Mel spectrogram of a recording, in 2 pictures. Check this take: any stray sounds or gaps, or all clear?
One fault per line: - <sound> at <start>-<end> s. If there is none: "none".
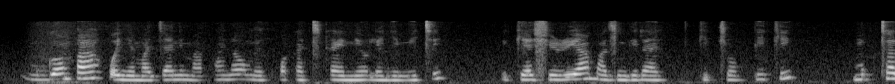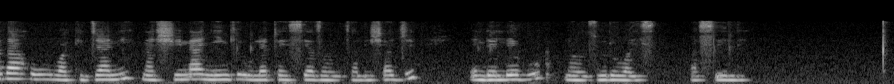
none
